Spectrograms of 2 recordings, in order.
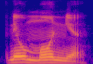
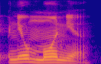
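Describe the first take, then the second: Both takes have the same delivery.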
